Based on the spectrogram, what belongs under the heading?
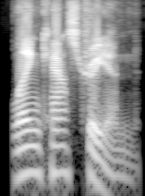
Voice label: "Lancastrian", American

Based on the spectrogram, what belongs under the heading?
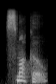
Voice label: "smoko", Indian

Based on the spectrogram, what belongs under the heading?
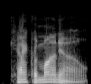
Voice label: "kakemono", American

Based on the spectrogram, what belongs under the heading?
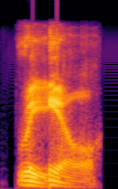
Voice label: "reel", British

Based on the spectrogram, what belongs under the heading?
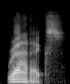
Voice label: "radix", American

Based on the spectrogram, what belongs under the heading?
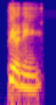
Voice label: "piani", Indian; Dictionary

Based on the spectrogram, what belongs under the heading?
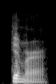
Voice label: "demur", American

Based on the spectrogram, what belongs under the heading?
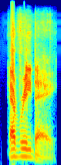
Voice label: "everyday", American

